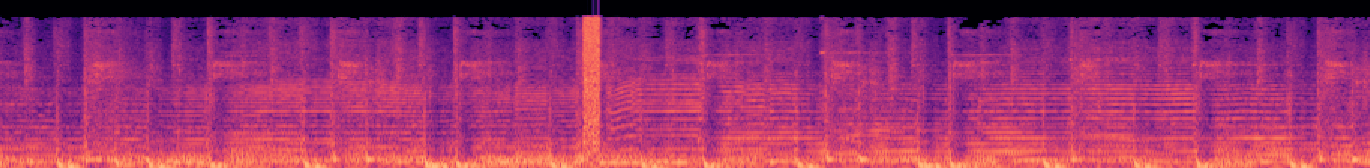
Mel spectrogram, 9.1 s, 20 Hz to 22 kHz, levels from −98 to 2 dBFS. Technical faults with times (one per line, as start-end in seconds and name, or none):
3.89-4.00 samples built from the wrong bytes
